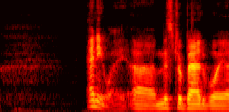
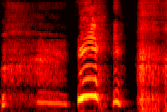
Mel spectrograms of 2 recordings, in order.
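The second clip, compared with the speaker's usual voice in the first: hyena giggle; 4 dB louder than usual. Pretend. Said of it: "my attempt at a hyena giggle".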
